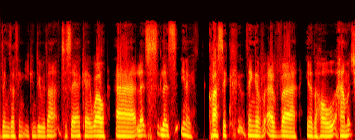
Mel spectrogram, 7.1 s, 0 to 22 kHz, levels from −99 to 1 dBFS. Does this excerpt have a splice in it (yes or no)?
no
